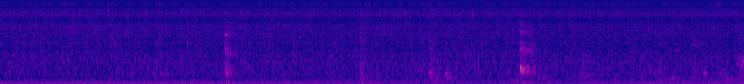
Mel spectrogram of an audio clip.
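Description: Hot water pours onto pasta in a cooking pot, a steady broadband rushing hiss that runs throughout, with a few faint clinks and knocks scattered over it.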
